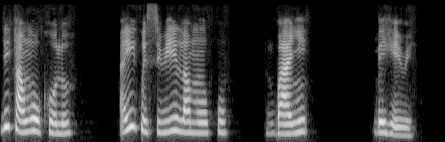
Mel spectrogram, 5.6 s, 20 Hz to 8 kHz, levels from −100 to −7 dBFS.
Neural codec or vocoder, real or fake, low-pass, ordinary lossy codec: codec, 16 kHz, 2 kbps, FunCodec, trained on Chinese and English, 25 frames a second; fake; 7.2 kHz; none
